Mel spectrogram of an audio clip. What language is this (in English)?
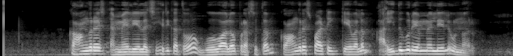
Telugu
